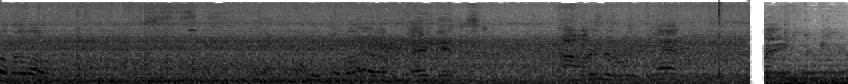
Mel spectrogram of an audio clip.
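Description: Steady low rumble of background noise with faint voices talking under it; the sound cuts out for a moment near the end.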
